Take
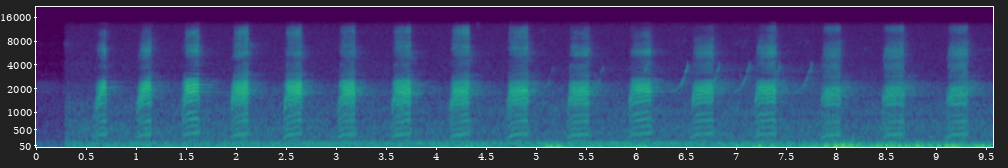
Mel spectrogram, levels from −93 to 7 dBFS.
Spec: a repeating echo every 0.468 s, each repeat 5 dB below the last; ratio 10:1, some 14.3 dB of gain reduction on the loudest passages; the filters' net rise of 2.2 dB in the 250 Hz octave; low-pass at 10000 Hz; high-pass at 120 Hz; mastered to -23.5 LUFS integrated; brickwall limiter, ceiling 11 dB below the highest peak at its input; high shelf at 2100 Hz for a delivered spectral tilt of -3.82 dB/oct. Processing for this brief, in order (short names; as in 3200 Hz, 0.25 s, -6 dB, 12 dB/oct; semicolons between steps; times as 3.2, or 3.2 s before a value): HPF 120 Hz; LPF 10000 Hz; bell 250 Hz +4 dB; high shelf 2100 Hz +5.5 dB; compressor 10:1, threshold -33 dBFS; limiter -31 dBFS; feedback echo 0.468 s, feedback 56%, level -5 dB; gain +17.5 dB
